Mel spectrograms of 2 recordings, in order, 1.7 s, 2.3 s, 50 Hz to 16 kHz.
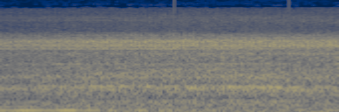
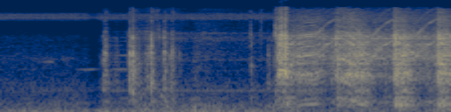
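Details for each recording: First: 2018 Ford Explorer, under 30,000 miles, after tapping the starter with a rod to get it to crank: engine runs at a steady even idle with no misses; no-start was not the battery. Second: 2018 Ford Explorer under 30,000 miles that intermittently won't crank: brief churning crank, catches within a couple of seconds and settles to steady idle after tapping the starter; intermittent starter dead spot.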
